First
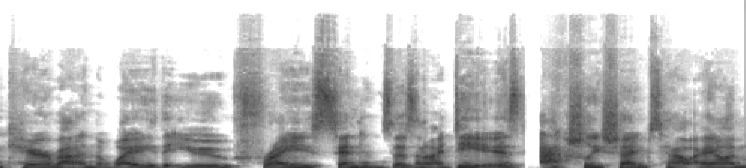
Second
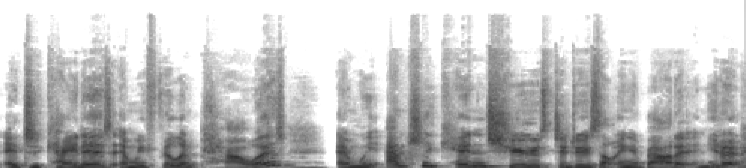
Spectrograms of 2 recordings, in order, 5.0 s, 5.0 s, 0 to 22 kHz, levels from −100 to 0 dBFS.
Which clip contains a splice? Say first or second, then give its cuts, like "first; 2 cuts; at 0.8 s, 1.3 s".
first; 1 cut; at 3.5 s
